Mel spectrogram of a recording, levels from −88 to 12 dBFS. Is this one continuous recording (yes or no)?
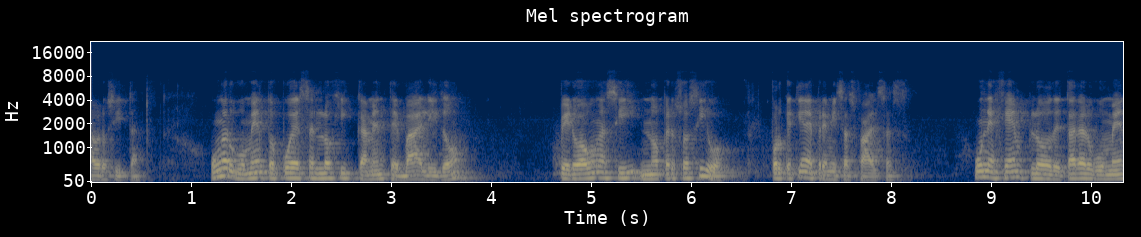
yes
